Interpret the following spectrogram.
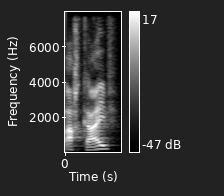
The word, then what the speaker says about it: arXiv: E aí uma coisa interessante que aconteceu também desses artigos da Beatriz foi o seguinte: existe o Archive, se escreve com X, Arxiv, né? Se eu fosse soletrar, ARXIV.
